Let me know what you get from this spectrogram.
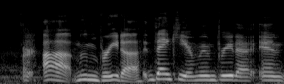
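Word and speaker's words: Moenbryda: played the game but I knew you were Moon Brea ah Moon breida thank you moon breida in in Final Fantasy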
